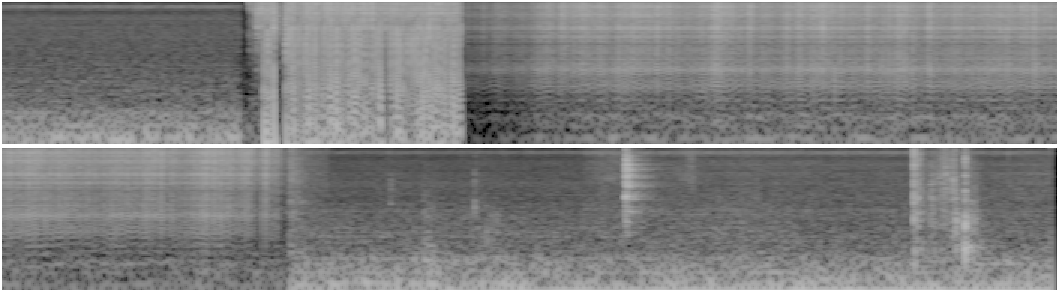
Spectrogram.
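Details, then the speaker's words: MIG welder, second pass on the same bead: steady dense crackling sizzle like frying bacon, no widely spaced pops, indicating correct setup. "and the beads look similar but you heard that really quick uh you know the bacon frying sound rather than the uh the uh you know popping"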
